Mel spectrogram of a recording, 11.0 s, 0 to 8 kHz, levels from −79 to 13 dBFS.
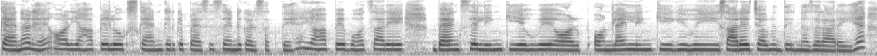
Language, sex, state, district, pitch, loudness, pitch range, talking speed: Hindi, female, Uttar Pradesh, Jyotiba Phule Nagar, 240 Hz, -24 LUFS, 230-245 Hz, 180 wpm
